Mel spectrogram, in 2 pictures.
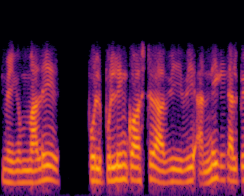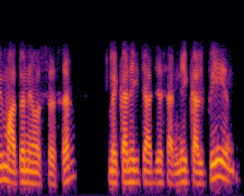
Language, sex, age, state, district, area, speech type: Telugu, male, 18-30, Telangana, Karimnagar, rural, conversation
